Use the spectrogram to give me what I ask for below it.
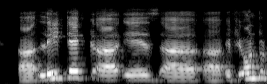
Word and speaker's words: LaTeX: LaTeX also is there, but for literature people, LaTeX, it is not X, but K sound is there. LaTeX is how it is pronounced. LaTeX is, if you want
